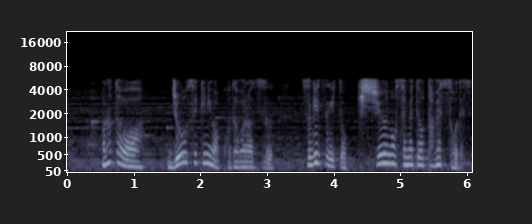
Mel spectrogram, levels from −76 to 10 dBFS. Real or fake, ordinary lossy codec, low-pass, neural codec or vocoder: real; none; 5.4 kHz; none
